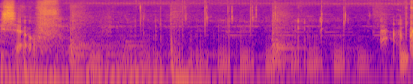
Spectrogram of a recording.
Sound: chipmunk munching

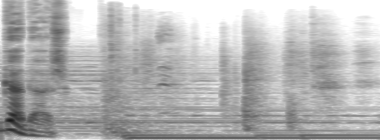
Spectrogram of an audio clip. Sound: gasps

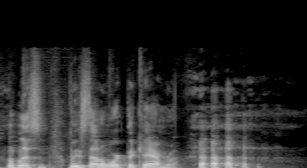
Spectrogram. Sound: laughs

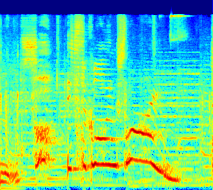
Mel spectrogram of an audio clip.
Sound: gasps

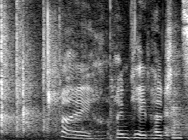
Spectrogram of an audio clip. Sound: applause

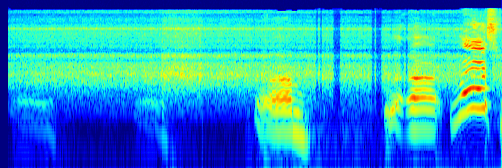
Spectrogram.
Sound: static

